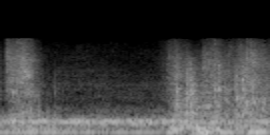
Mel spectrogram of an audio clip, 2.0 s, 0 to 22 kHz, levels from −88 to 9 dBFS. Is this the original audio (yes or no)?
no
